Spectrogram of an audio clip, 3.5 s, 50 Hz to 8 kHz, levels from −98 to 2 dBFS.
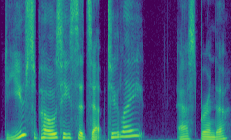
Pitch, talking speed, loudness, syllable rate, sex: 195 Hz, 175 wpm, -17 LUFS, 4.9 syllables/s, female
